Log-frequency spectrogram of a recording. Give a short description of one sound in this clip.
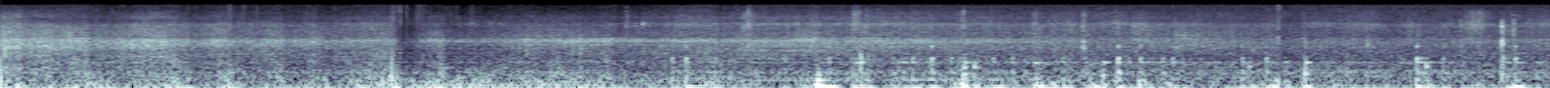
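Wind buffets the microphone outdoors with a low, gusty rumble.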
